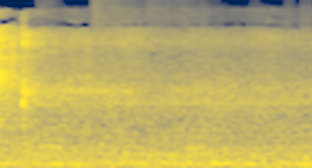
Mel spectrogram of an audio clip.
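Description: Steady room noise, an even hiss with no distinct events, like a fan or air conditioning running.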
